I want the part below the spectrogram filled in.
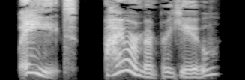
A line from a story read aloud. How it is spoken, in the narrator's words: Karen croaks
